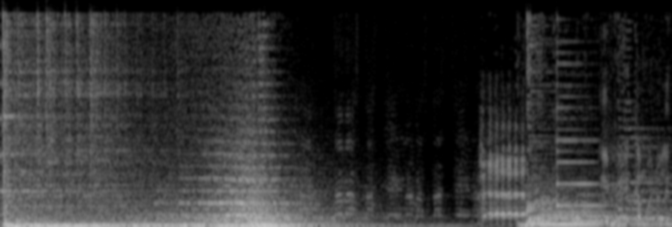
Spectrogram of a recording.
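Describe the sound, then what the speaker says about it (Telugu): A goat bleats in a few loud, wavering cries close by near the end, after a stretch of dense, noisy background sound, with voices talking at times. "ఈ మేక మనల్ని తగులుకుందేంట్రా?"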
